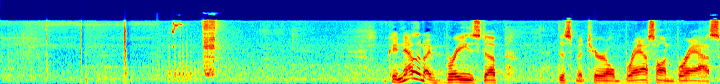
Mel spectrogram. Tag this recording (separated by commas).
Speech, inside a small room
